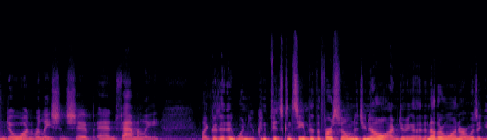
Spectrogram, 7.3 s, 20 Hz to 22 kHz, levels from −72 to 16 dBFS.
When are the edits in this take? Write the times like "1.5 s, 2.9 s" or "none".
2.9 s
